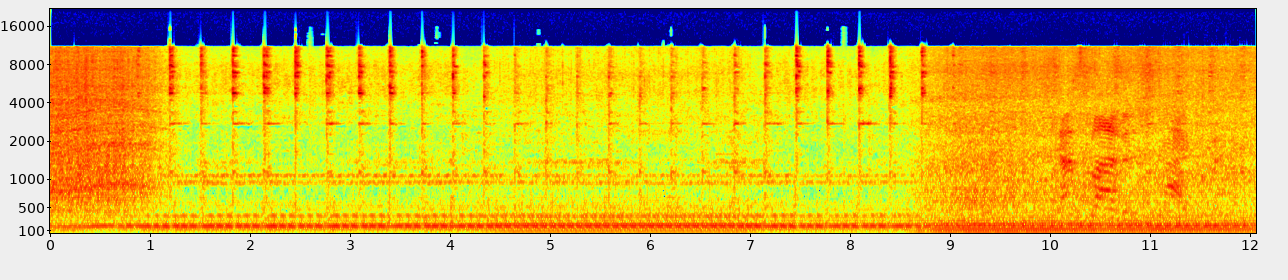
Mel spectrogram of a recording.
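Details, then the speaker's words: Boat with a big turbocharged V8 two-stroke diesel: sharp, regular ticking about four times a second over the low drone while running. Definitely an exhaust leak; the owner plans to take the turbos off and have them resealed. "see your Snivy definitely an exhaust leak then yeah crank it again"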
